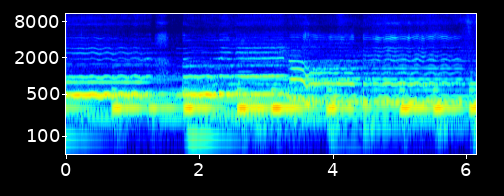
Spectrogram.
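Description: A slow worship song: a woman singing long notes with vibrato over a Roland digital piano playing held chords and low bass notes.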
